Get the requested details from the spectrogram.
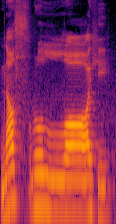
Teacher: यहाँ पे हमने लफ्ज़ अल्लाह नस्रुल्लाह के लाम को पुर पढ़ा है।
